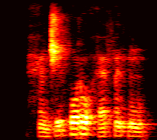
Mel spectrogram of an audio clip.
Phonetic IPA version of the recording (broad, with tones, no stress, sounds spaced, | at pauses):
h ɛ̃˨ d͡ʒ i˧ f o˦ ɾ o˦˨ h ɛ˨˦ f ɛ̃˧ k͡p ũ˧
